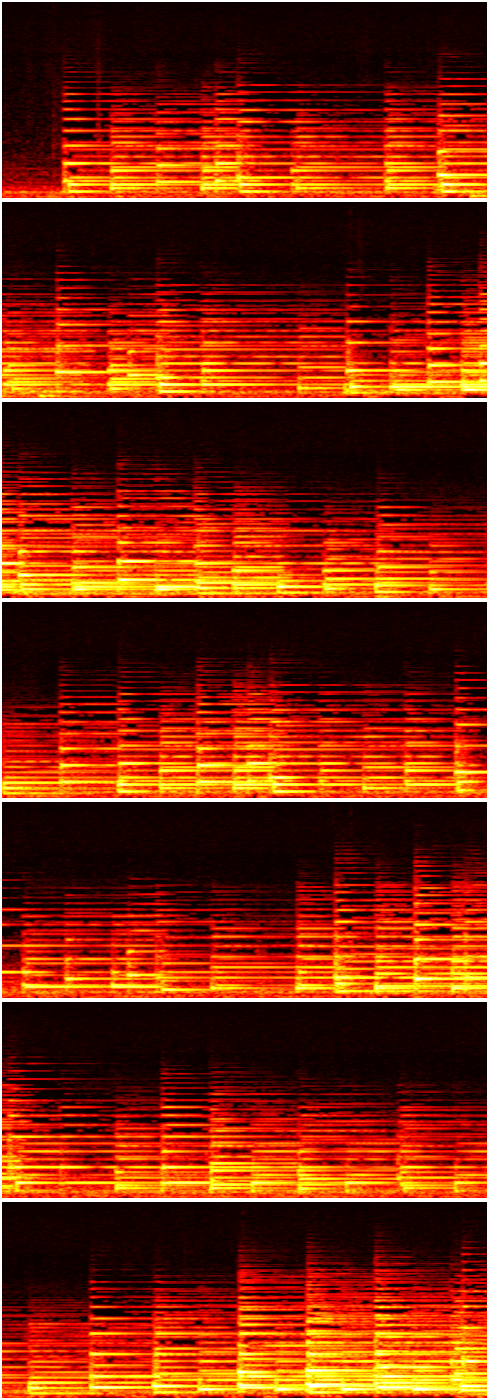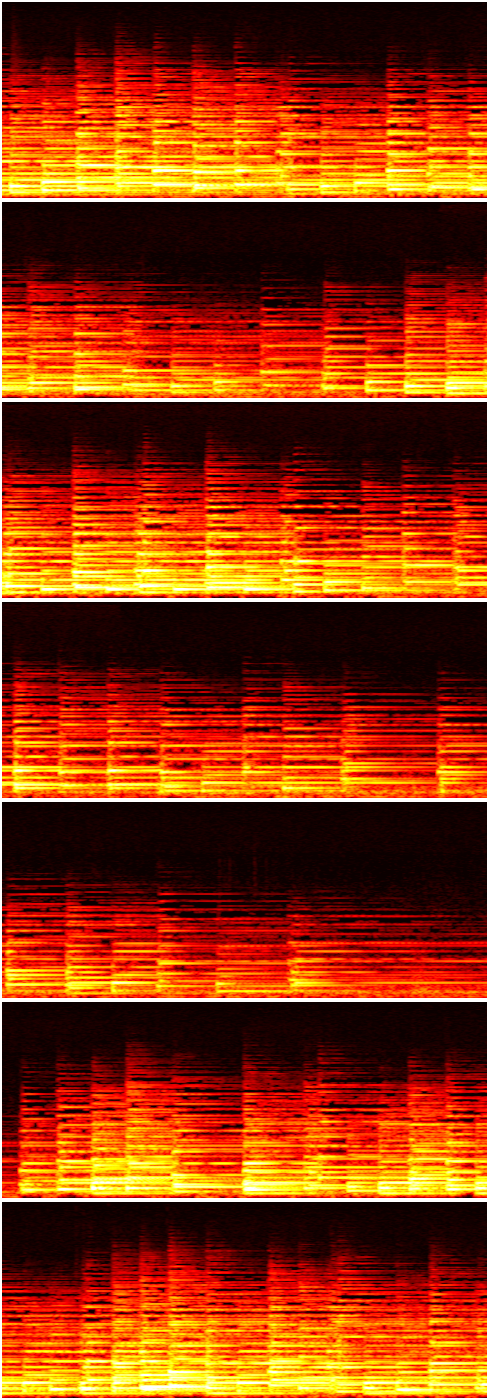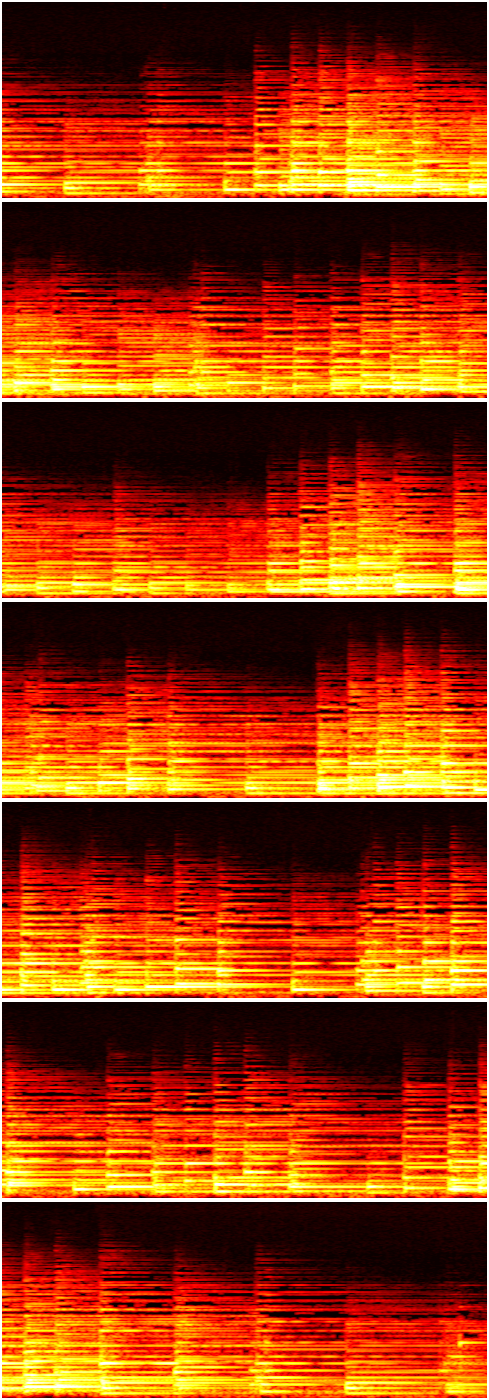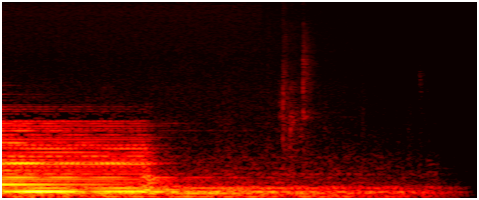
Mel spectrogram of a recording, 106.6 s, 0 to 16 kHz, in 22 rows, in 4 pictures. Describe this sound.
Music from "Sam Fox Moving Picture Music Volume 1" by J.S. Zamecnik (1913). Played on a Hamilton Vertical - Recorded with a Sony ECM-99 stereo microphone to SonyMD (MZ-N707)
